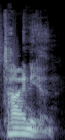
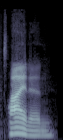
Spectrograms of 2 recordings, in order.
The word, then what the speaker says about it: Tynion: Tiny onion so I believe his name is tinan tin ten it's tinan I promis it's tinan because I looked it up before this podcast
